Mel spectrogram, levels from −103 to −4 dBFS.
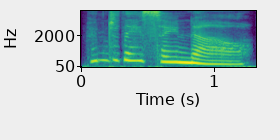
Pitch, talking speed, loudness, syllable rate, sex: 270 Hz, 230 wpm, -13 LUFS, 4.2 syllables/s, female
